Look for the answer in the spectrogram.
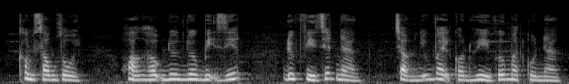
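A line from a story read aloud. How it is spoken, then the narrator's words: Frightened screaming. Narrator (Vietnamese): Bọn họ sợ hãi hét lên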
